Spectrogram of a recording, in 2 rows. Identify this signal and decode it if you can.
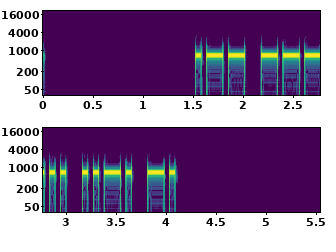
Morse code, heard as a keyed tone, about 22 wpm, 700 Hz. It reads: W8FN
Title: Call Signs Repeated 2x - 22wpm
